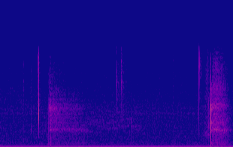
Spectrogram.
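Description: Computer mouse clicks during software setup, a few sharp isolated clicks spaced apart over quiet background hum.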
